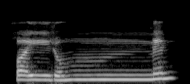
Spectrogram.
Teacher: Prolong the sound for 2 seconds. Over here we have Mim Mushaddat. So again, prolong the sound for 2 seconds.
